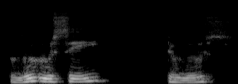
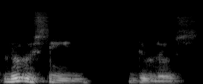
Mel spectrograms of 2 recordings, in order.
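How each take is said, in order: First: "luusi doulos" read slowly, "luusi" ending on a clear open i with no n; Greek without nu. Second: "luusin doulos" read slowly, "luusin" ending on a clear n sound; Greek with nu. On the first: Teacher to Greek class, showing the form without nu, clearly spoken. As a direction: say "luusi" with no final n before "doulos". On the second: Teacher to Greek class, showing the form with extra nu, clearly spoken. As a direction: add the final n to "luusin" before "doulos". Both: Shown as a demonstration. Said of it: "is correct".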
